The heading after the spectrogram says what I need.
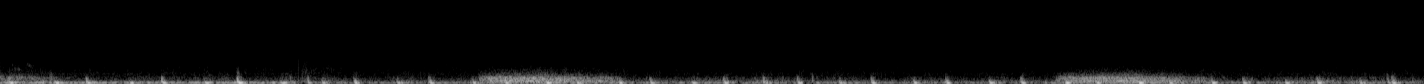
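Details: Normal heart sounds of a female, auscultated with various stethoscopes at Erb's point, mitral, tricuspid, aortic and pulmonic areas: steady soft heartbeats about 80 a minute with breathy whooshes of breath noise.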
